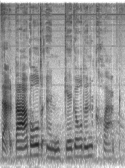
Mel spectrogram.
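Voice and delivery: usual speaking voice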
